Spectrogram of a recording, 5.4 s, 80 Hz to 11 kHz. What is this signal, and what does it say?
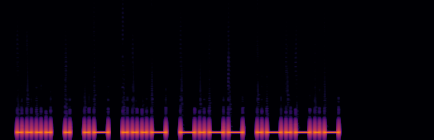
Morse code, heard as a keyed tone, about 20 wpm, 700 Hz. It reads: HEAVY.
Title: Sentences from Top 1100 Words 20wpm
